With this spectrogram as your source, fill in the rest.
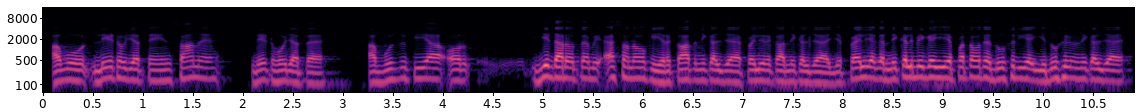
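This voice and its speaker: A man's voice: on the high side, darkish tone. A man with a Pakistani Urdu accent giving a Quran lesson in a mosque, earnestly explaining and asking rhetorical questions. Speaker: Quran teacher. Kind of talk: sermon. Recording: dull lo-fi recording.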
